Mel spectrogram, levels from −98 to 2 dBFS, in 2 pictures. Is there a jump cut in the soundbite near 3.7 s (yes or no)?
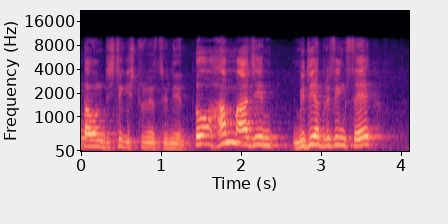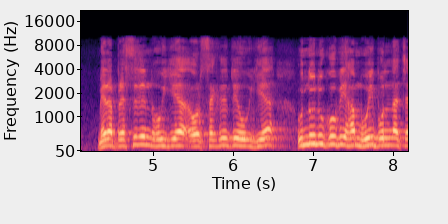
no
